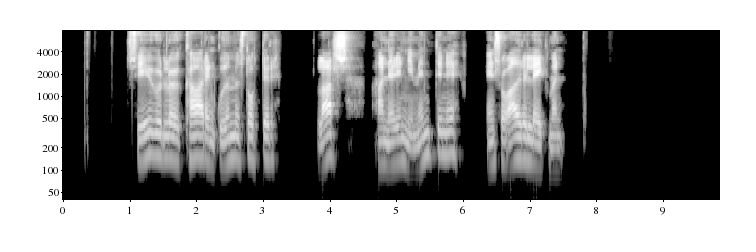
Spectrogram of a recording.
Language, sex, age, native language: Icelandic, male, 50-59, Icelandic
